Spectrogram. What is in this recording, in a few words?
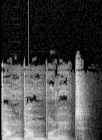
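"dumdum bullet", British English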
